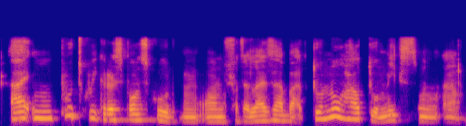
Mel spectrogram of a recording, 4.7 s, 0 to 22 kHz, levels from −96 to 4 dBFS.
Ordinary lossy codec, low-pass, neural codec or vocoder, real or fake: none; 7.2 kHz; codec, 16 kHz, 4 kbps, X-Codec, HuBERT features, trained on general audio; fake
